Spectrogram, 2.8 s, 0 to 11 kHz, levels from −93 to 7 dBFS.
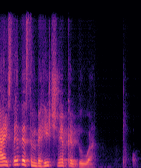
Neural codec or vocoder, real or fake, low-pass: codec, 16 kHz in and 24 kHz out, 0.6 kbps, FocalCodec, streaming, 4096 codes; fake; 9.9 kHz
